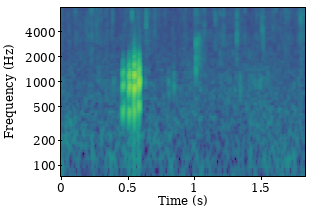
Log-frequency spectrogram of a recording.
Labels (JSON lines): {"label": "biophony, damselfish", "recorder": "SoundTrap 500"}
